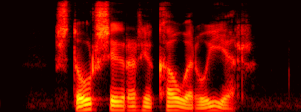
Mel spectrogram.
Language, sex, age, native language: Icelandic, male, 40-49, Icelandic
